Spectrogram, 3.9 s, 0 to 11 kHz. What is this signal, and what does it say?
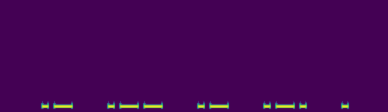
Morse code, heard as a keyed tone, about 20 wpm, spaced as for 14 wpm, 600 Hz. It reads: AWARE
